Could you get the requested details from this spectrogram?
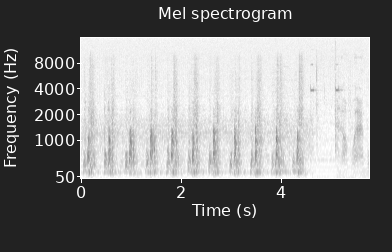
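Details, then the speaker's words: Ultrasound of a third pregnancy, heart seen beating in the fetal chest: fast, regular whooshing fetal heartbeat at 142 beats per minute, normal within 120–160. "rythme cardiaque rapide, régulier. C'est tout à fait normal. Il boit actuellement 142 par minute, ce qui est normal."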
